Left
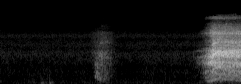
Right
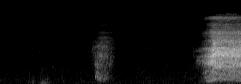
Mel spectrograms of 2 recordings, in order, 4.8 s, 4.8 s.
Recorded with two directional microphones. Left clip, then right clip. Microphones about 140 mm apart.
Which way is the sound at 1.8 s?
35° right (ahead or behind).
